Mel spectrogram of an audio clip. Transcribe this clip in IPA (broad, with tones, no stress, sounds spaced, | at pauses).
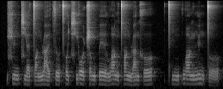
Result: ɕ y˧˥ n t͡ɕ j ɛ˨˩ t̪ ɑ˧˥ ŋ ɻ a˧˥ ɪ̯ t͡s ɹ̩˧˥ t̪ʰ ɤ˥ t͡ɕʰ j o˥˧ ʊ̯ ʈ͡ʂ ɤ˥˧ ŋ p e˥˧ ɪ̯ l w ɑ˥˧ ŋ t̪ʰ ɑ˥˧ ŋ ɻ a˥˩ n x ɤ˥ | t̪ʰ i˧˥ ŋ k w ɑ˥ ŋ n̪ y˥˩ n t̪ ɤ˨˩˦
